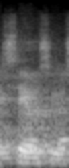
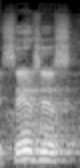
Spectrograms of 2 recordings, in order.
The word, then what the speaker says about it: Celsius: by under Celsius okay in European pronunciation okay Celsius but in English Okay Celsius are is the system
